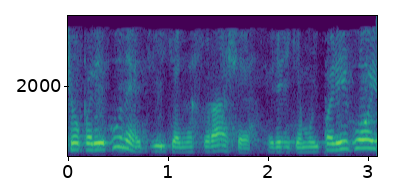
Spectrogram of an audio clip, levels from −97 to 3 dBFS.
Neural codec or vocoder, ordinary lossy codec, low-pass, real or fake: none; AAC, 16 kbps; 3.6 kHz; real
